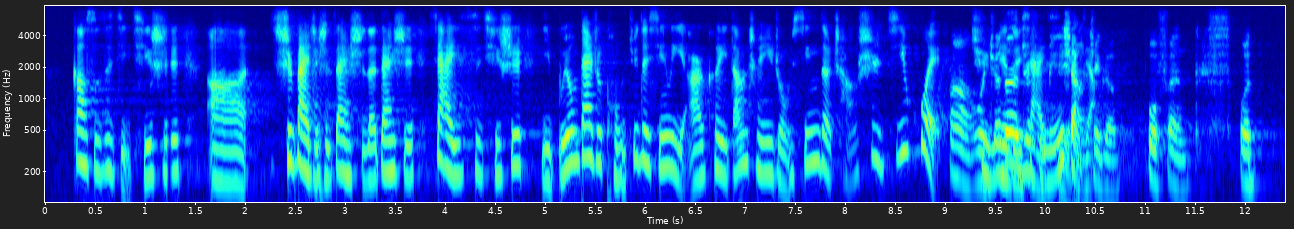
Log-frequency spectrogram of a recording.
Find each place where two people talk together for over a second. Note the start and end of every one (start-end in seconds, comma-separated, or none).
9.3-10.5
